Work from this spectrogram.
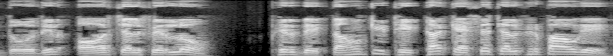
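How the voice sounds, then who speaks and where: An actor playing a wily, grumbling but soft-hearted village father in a cartoon moral story, argumentative and wry. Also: medium pitch, measured pace, slight background noise, natural voice. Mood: sly.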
